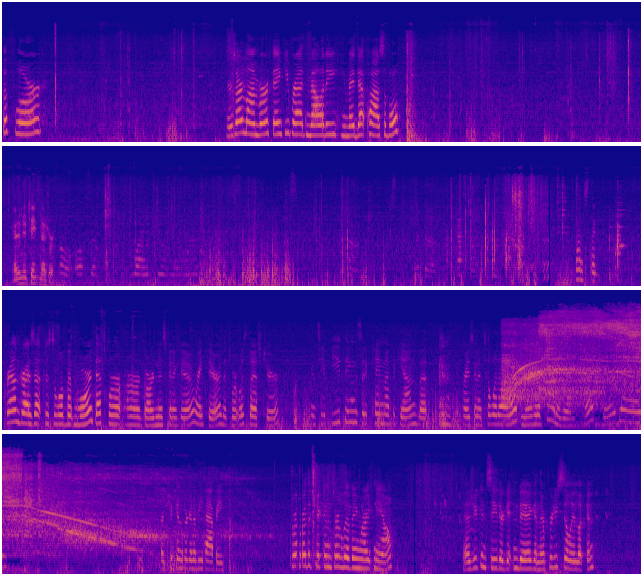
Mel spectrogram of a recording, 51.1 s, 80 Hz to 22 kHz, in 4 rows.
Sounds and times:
Speech: 4.5s - 8.0s, 15.4s - 16.8s, 21.0s - 22.8s, 41.6s - 42.8s, 47.6s - 50.2s.

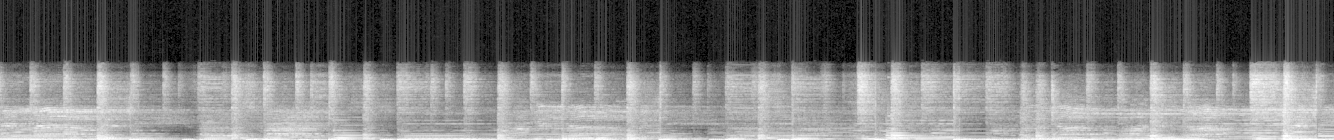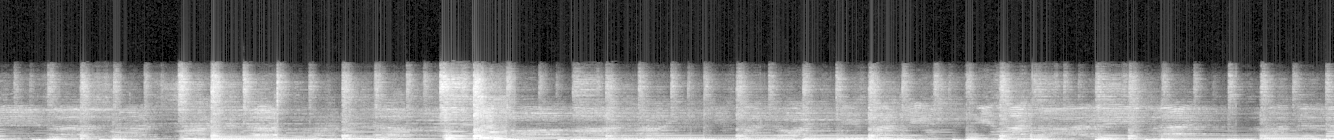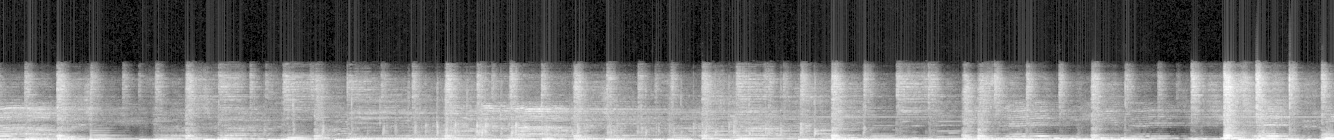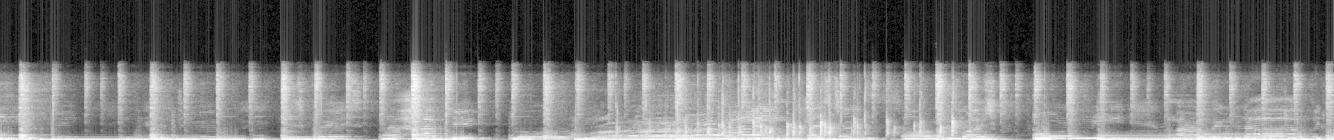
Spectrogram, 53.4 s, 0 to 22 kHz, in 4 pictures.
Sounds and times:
Choir: 0.0s - 3.8s, 5.0s - 9.2s, 9.9s - 35.7s, 45.9s - 50.0s.

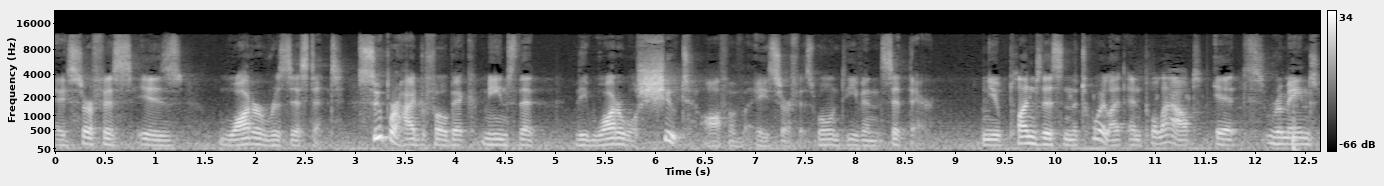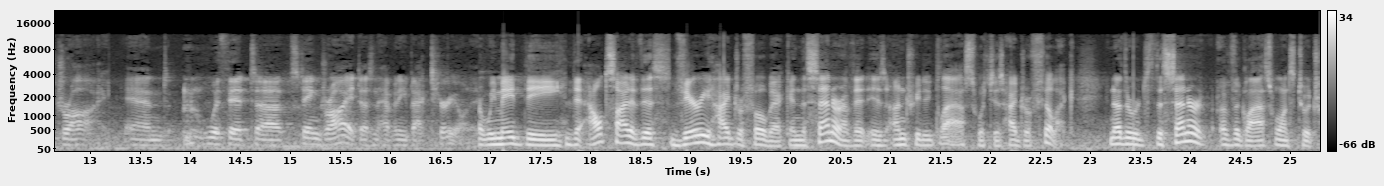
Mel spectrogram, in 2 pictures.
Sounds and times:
Speech: 0.0s - 25.3s.

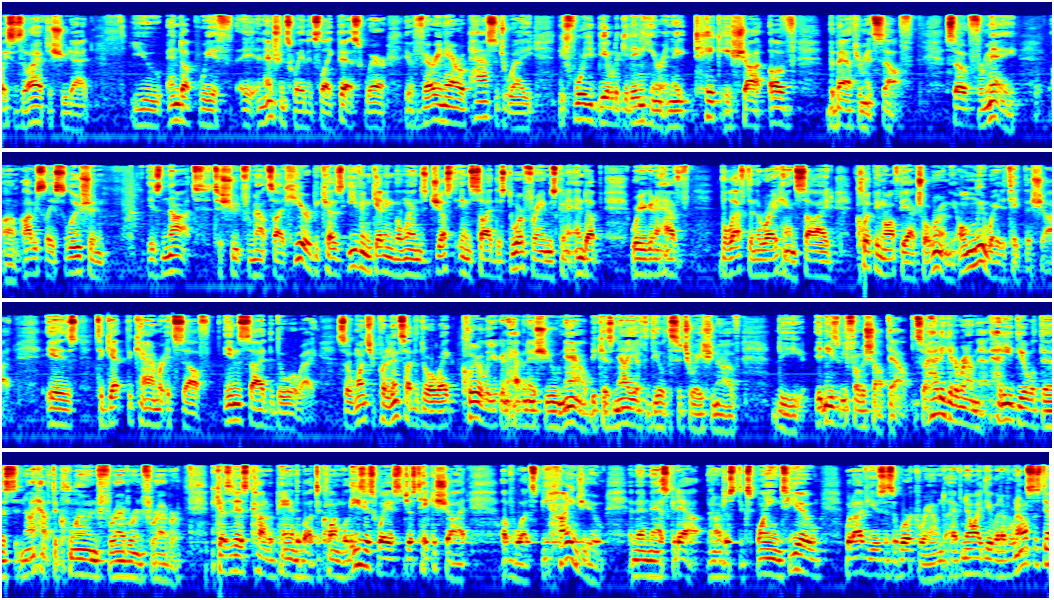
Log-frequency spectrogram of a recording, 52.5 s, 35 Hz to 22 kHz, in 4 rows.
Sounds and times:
Speech: 0.0s - 52.4s.

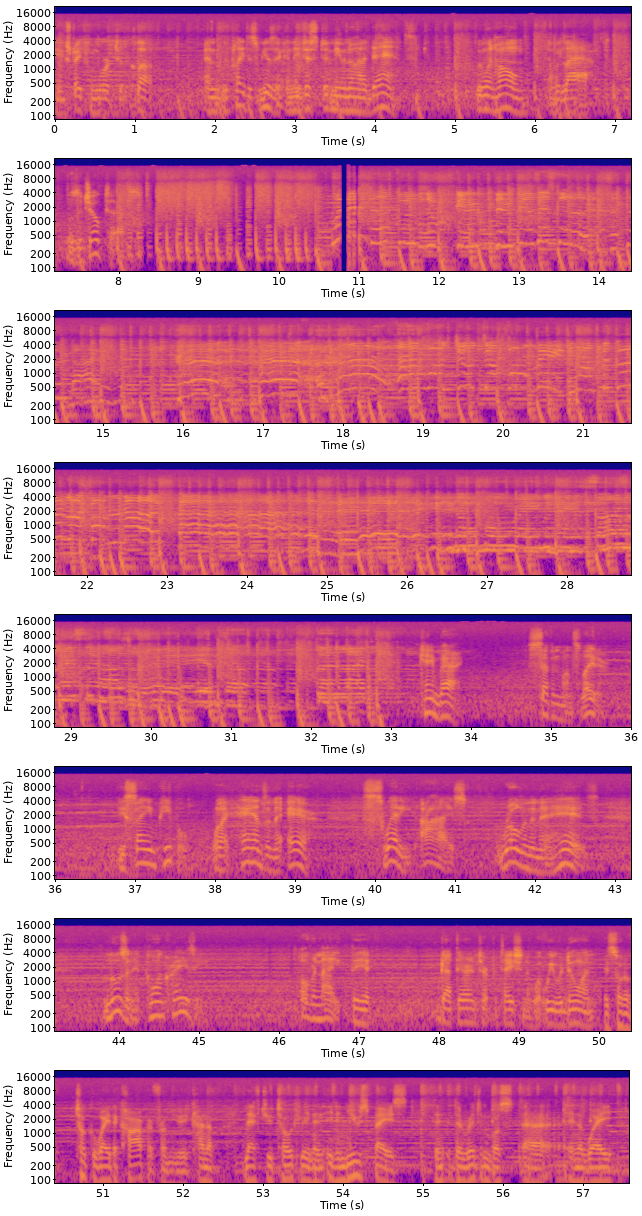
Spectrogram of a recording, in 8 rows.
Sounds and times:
Techno: 0.0s - 33.6s.

